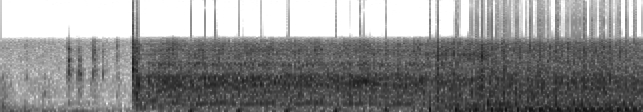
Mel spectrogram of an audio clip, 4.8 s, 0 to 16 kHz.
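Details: 1994 Lawn Boy with 2.5 hp Briggs & Stratton single-cylinder engine, cold start after sitting about a week: quiet for a second, then catches at once and settles into a steady, even run with no misfires; healthy cold start.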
